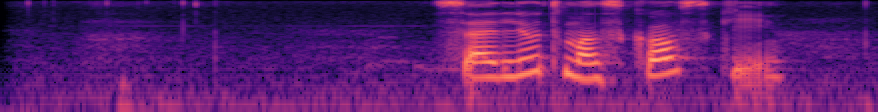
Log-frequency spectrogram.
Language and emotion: Russian, positive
